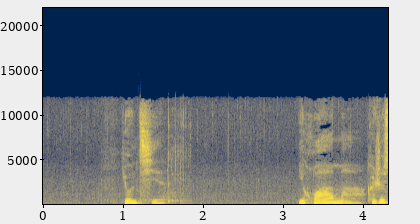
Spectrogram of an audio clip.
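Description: A young woman speaks gently.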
